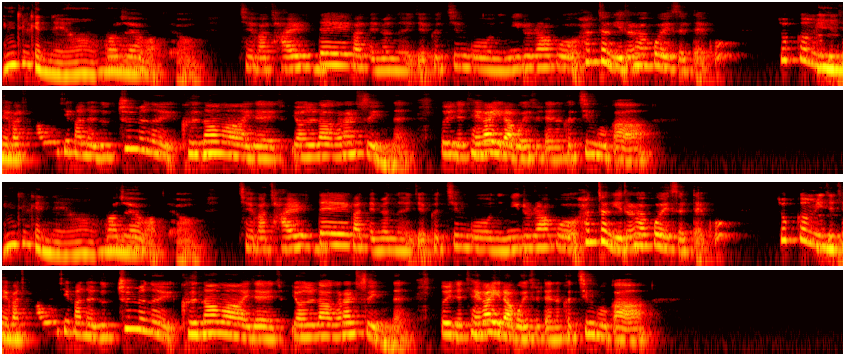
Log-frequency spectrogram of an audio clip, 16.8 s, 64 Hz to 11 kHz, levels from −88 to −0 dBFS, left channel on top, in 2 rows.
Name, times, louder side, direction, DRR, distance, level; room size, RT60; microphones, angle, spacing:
voice 1, 0.0-1.5 3.1-3.2 8.1-8.6, left 3 dB, 80° left, 10 dB, 1.1 m, -34 dB
voice 2, 1.0-2.0 2.4-7.2 7.8-8.5 8.8-14.8, right 1 dB, 75° right, 5 dB, 2.1 m, -34 dB
11.0 x 4.4 x 7.8 m, 0.37 s
head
